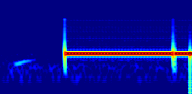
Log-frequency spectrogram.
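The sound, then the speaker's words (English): A steady electronic telephone tone of an outgoing call placed from Detroit starts abruptly after a brief faint murmur, holding loud and continuous with a short click-like break near the end, like a phone line dial tone. “Who's on the phone? Oh, there's my phone.”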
